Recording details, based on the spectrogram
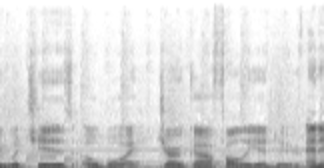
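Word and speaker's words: Folie à Deux: is oh boy Joker fol your do and it is fol do not Folia duk as I used to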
